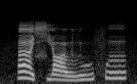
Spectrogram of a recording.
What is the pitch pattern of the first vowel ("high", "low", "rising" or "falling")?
falling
